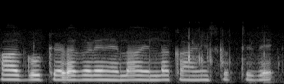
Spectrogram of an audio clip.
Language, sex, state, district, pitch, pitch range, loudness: Kannada, female, Karnataka, Bangalore, 210 Hz, 205-215 Hz, -18 LUFS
